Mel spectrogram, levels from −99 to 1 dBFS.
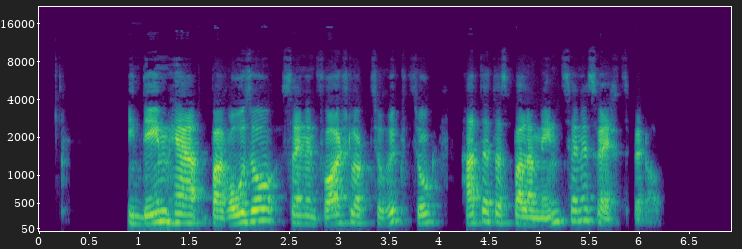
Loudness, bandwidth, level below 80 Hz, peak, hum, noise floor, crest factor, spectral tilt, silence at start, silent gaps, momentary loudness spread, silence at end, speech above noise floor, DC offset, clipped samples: -18 LUFS; 7.4 kHz; -64 dBFS; -2 dBFS; none; under -90 dBFS; 18 dB; -6.5 dB/octave; 0.9 s; 4.17-4.21 s; 11 LU; 0.75 s; over 72 dB; under 0.1%; under 0.1%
